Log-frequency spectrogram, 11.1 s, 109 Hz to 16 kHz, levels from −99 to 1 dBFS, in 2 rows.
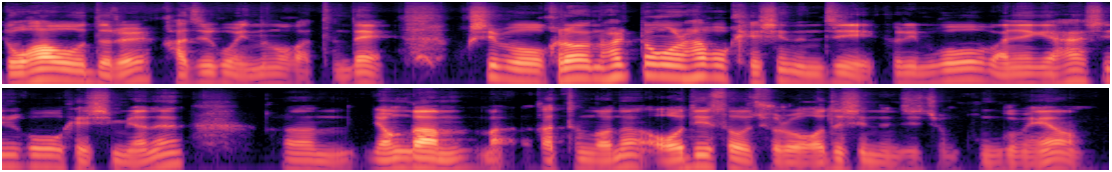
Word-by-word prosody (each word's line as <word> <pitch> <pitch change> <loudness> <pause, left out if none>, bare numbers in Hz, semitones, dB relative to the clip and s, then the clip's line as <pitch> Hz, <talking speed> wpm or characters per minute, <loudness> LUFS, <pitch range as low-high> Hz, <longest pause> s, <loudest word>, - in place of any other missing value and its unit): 노하우들을 125 0 +5
가지고 115 -1 -4
있는 95 +1 -6
것 100 -2 -9
같은데 90 +6 -2 0.3
혹시 175 - +1
뭐 130 -5 +1
그런 155 +3 +5
활동을 180 +1 +2
하고 170 -2 +1
계시는지 110 - -2
그리고 120 +6 -4
만약에 105 0 -1
하시고 135 +3 -4
계시면은 100 - -3 0.5
그런 100 -2 -9
영감 115 0 +7
마 - - -6 0.2
같은 110 - -6
거는 105 +8 -3
어디서 110 +2 0
주로 90 0 -4
얻으시는지 90 -3 -5
좀 85 -2 -14
궁금해요. 90 +2 -4
110 Hz, 350 characters per minute, -24 LUFS, 100-135 Hz, 0.5 s, 영감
